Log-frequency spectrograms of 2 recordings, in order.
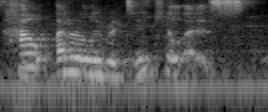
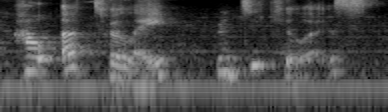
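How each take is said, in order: First: The t in utterly sounds like a soft d. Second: The t in utterly is pronounced as a crisp t.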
